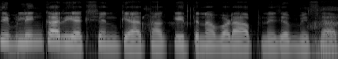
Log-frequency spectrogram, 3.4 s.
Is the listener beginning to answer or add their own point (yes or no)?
yes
